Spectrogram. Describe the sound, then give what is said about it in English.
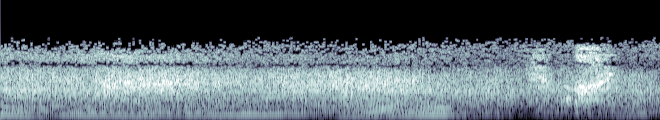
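A car engine drones steadily as Hicks' car drives up and rounds a corner, its low hum rising and falling in pitch, with a brief sharper rasp near the end. “There's Hicks' car turning the corner.”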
